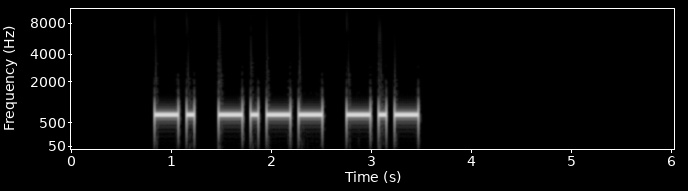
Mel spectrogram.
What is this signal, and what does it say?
Morse code, heard as a keyed tone, about 15 wpm, 700 Hz. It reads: NYK
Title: USA Call Sign Postfixes - 3 Letters 15wpm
